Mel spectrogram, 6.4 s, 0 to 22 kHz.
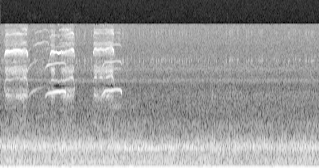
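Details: Osprey chicks fighting over a fish at a Boulder County nest, 20 August 2017. Three loud whistled chirp bursts close together in the first two and a half seconds, then only low background rumble.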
